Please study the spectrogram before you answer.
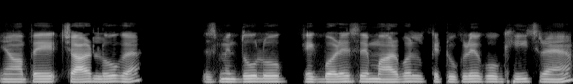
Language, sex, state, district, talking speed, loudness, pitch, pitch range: Hindi, male, Chhattisgarh, Balrampur, 190 wpm, -19 LUFS, 125 Hz, 120-130 Hz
